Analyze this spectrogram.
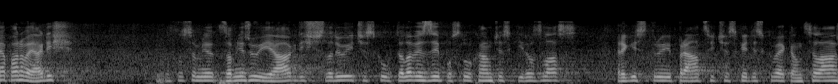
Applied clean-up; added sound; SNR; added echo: none; Rain; 18 dB; none.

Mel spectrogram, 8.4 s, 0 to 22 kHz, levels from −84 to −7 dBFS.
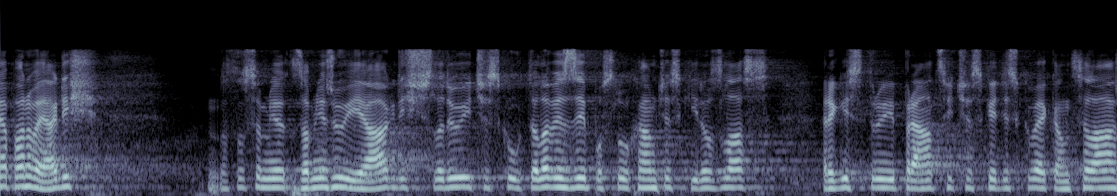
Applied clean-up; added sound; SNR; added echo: none; none; none; none.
